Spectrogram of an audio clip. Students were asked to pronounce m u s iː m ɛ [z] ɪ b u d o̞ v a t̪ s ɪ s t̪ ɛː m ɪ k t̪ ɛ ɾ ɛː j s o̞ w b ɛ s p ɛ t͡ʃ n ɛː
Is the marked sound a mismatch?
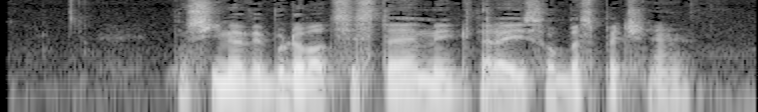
yes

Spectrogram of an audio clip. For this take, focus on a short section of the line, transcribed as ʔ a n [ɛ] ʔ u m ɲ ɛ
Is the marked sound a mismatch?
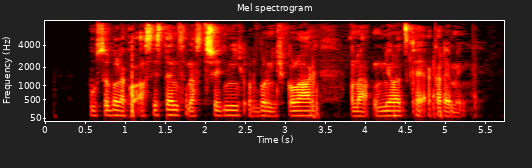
yes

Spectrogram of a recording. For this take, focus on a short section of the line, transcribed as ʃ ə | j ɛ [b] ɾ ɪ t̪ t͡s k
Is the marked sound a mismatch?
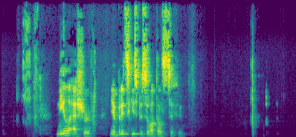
no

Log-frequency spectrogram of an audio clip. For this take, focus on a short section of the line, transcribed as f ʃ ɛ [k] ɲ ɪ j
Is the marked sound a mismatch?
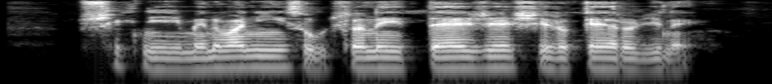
yes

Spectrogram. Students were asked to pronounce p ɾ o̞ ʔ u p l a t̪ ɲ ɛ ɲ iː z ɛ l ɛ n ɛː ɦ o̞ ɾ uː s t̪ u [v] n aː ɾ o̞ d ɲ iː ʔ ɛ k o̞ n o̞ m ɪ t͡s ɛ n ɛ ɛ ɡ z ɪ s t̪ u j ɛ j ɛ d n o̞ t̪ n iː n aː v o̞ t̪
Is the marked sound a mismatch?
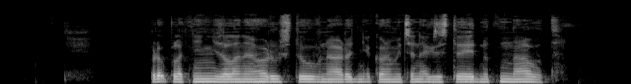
no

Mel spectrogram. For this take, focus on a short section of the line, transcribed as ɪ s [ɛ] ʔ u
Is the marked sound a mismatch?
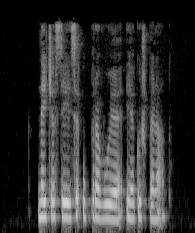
no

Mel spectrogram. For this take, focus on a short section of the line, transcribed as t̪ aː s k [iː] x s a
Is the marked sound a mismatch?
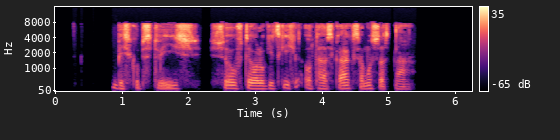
yes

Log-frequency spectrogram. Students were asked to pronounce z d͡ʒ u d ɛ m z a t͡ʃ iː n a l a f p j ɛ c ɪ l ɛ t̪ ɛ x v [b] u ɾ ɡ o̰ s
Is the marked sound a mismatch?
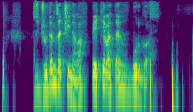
no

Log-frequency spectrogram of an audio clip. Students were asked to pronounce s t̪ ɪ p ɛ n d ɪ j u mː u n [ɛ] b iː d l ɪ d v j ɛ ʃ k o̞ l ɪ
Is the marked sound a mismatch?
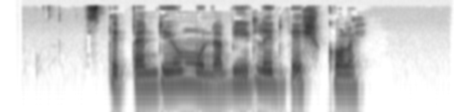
yes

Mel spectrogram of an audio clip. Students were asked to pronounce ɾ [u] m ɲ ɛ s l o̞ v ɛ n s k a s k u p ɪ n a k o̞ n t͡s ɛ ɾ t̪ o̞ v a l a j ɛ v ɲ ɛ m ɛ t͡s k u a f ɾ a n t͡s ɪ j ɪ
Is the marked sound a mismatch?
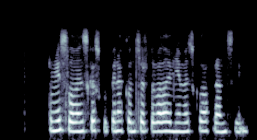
yes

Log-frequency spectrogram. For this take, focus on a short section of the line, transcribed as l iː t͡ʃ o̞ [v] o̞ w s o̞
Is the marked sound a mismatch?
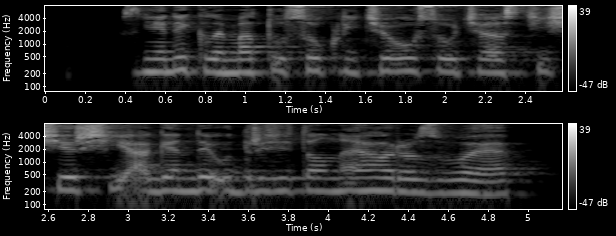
no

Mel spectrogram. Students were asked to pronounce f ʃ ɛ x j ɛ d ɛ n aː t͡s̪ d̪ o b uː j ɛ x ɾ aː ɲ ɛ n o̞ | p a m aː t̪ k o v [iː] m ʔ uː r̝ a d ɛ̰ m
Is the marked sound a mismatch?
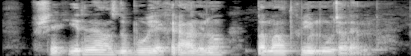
no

